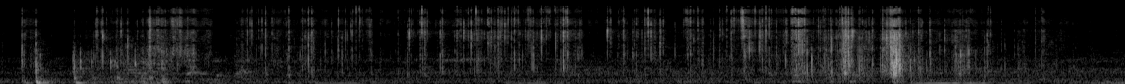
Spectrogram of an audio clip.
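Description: Trading card pack wrapper being handled and torn open by hand: irregular crinkling and crackling that stops shortly before the end.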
